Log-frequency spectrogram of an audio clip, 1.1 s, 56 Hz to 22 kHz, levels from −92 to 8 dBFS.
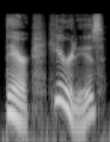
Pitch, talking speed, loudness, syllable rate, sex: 185 Hz, 215 wpm, -19 LUFS, 8.0 syllables/s, female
